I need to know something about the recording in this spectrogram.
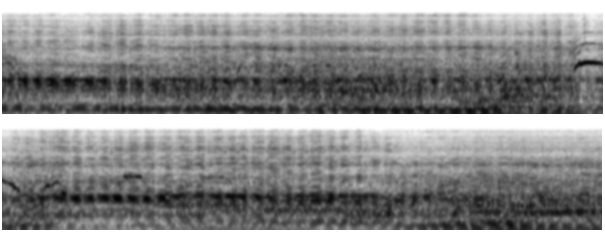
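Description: Portable pulse-jet thermal fogging machine running, spraying kerosene-based insecticide fog against mosquitoes: a loud, steady drone that holds one pitch throughout.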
